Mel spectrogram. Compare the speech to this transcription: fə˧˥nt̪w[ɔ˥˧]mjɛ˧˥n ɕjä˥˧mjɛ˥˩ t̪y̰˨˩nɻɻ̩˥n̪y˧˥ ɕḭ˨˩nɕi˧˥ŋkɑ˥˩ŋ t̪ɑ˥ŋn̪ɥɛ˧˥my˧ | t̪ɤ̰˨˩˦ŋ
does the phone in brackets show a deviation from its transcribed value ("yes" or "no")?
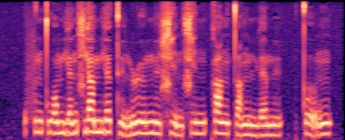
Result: yes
